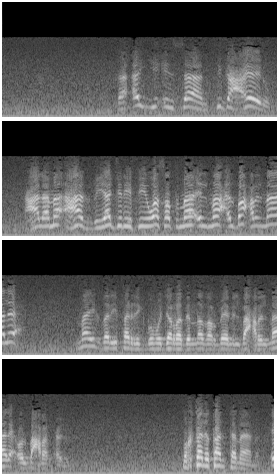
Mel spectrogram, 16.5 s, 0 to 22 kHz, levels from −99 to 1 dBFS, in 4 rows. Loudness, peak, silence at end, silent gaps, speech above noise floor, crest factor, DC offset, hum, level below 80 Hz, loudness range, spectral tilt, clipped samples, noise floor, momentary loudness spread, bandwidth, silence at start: -22 LUFS; -4 dBFS; 0 s; none; 21 dB; 18 dB; 0.8%; none; -50 dBFS; 5 LU; -6.5 dB/octave; under 0.1%; -43 dBFS; 19 LU; 7.4 kHz; 0 s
